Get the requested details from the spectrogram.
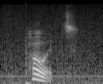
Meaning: plural of poet
- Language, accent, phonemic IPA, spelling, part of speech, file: English, US, /ˈpoʊ.ɪts/, poets, noun, En-us-poets.ogg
